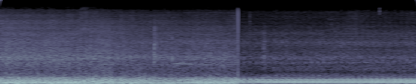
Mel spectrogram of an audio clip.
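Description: A Harley-Davidson Dyna Fat Bob (FXDF) motorcycle rumbles along on a ride, a deep steady engine drone with a slight shift in tone midway, heard alone.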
